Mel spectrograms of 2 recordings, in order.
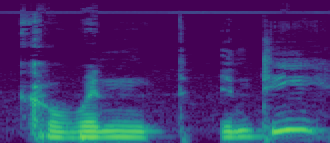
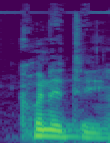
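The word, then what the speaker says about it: Kwitny: Iced, Jeff Quinty? Is that how you pronounce it? 1989. Quinity.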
